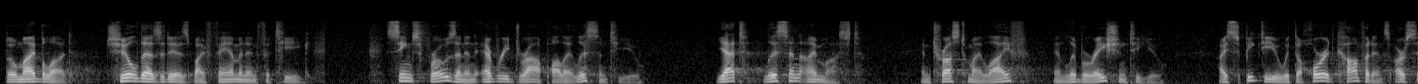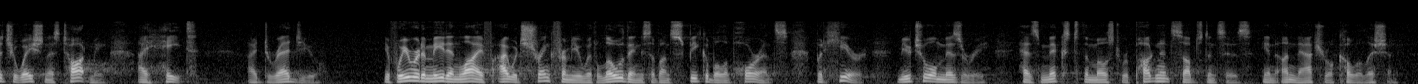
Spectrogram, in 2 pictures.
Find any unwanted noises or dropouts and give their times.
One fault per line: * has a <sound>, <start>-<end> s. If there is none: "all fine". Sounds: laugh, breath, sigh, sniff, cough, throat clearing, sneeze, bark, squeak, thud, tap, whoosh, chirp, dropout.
all fine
